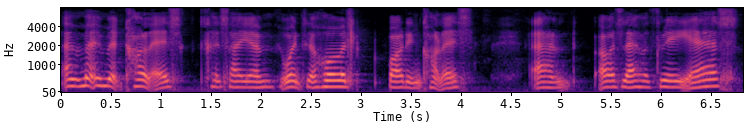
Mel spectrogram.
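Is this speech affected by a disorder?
Yes: Down syndrome; had operation for hole in the heart; says Down syndrome barely affects her, gets support from personal assistant.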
